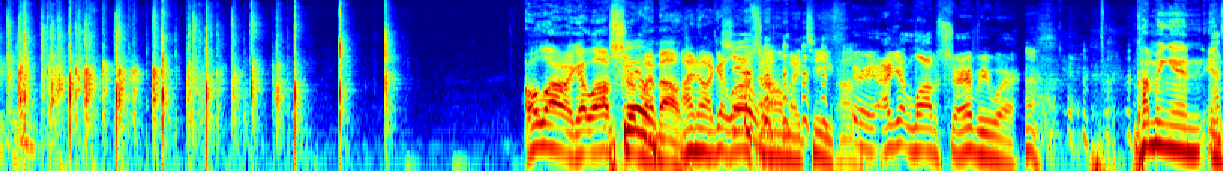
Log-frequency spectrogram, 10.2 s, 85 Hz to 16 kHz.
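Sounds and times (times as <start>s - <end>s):
small group applauding: 0.0s - 3.4s
speech: 4.4s - 10.1s
laughter: 6.0s - 7.5s, 8.6s - 10.1s.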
